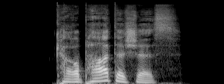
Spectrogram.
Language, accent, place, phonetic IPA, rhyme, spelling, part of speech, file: German, Germany, Berlin, [kaʁˈpaːtɪʃəs], -aːtɪʃəs, karpatisches, adjective, De-karpatisches.ogg
- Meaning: strong/mixed nominative/accusative neuter singular of karpatisch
